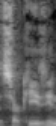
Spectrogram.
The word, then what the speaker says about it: Sarkisian: I think circuit means the sarkeesian is how you pronounce it he's still there sarkeesian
